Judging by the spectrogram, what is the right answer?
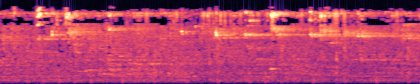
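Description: Basketball sneakers squeaking on a court in short, high chirps, with a couple of sharp knocks, over the low hubbub of the gym.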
